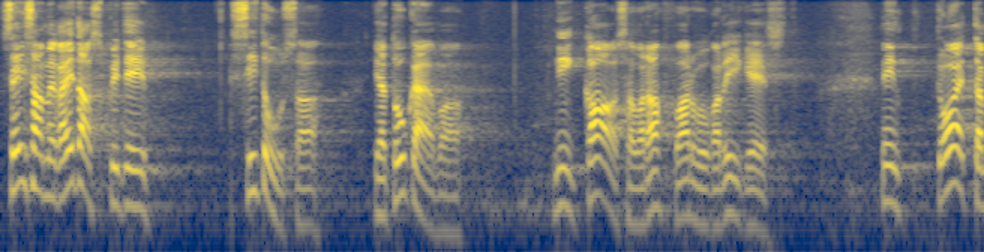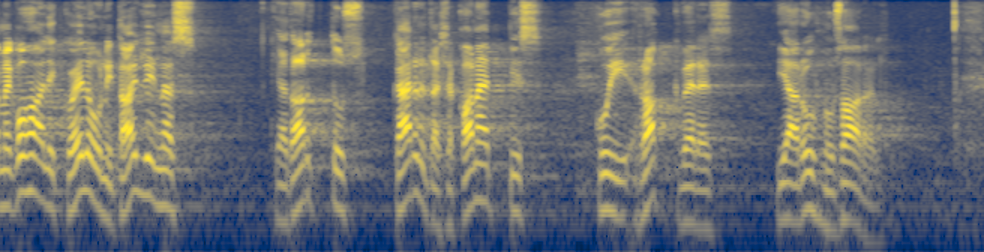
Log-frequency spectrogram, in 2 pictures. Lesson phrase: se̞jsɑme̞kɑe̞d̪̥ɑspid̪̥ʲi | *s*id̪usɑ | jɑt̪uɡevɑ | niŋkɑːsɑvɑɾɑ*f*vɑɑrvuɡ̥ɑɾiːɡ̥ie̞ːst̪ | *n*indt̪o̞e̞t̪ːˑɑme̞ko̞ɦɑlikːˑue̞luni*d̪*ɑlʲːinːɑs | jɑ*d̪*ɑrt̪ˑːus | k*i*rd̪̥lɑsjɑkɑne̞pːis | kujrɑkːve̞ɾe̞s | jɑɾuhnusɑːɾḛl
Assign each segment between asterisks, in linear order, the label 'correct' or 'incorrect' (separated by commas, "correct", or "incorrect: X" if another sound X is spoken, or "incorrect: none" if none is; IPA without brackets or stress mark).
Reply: correct, incorrect: h, correct, incorrect: t̪, incorrect: t̪, incorrect: æ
